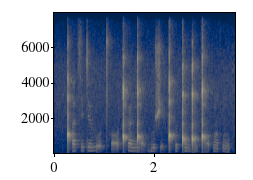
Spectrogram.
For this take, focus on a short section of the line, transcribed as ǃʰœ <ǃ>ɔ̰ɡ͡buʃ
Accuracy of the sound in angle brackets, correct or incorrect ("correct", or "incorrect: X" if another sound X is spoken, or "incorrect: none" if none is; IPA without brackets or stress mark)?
incorrect: ŋ͡ǃ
